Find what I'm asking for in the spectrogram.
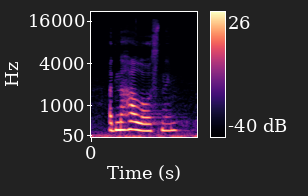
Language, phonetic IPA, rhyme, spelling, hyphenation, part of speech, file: Belarusian, [adnaɣaˈɫosnɨ], -osnɨ, аднагалосны, ад‧на‧га‧лос‧ны, adjective, Be-аднагалосны.ogg
- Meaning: unanimous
